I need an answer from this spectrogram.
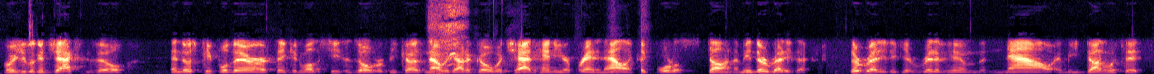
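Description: A man's voice: mid-range voice, steady tone, fast talker. Male sports reporter phoning in over Bluetooth, lo-fi and tinny, easygoing storyteller. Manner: chatty, easygoing storyteller who laughs often. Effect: phone call over a Bluetooth line that cuts in and out. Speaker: sports reporter calling in as guest. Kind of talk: casual sports radio chat by phone. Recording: tinny lo-fi phone line.

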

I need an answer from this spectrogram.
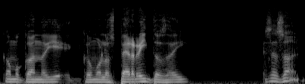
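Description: A man's voice: mid-range voice, fairly even intonation, normal speed, a bit bright, no echo. A man with a Mexican accent hosting a call-in radio advice show, blunt and teasing in a preachy way. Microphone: studio microphone.

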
